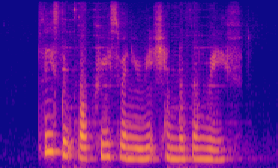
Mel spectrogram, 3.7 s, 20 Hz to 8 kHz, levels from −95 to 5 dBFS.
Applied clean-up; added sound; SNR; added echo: neural separator model SepFormer DNS4.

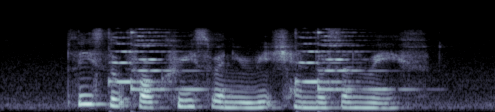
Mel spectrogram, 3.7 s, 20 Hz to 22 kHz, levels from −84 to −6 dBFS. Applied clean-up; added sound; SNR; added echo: none; Alarm; 3 dB; none.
